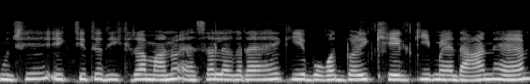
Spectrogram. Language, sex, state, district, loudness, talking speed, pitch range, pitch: Hindi, female, Uttar Pradesh, Budaun, -14 LUFS, 215 wpm, 215-235 Hz, 225 Hz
